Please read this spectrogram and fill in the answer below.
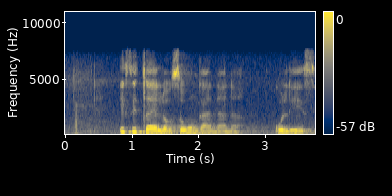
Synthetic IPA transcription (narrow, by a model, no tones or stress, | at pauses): isiǀɛlɔsok̬uŋʱanana | k̬uleːsi̥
